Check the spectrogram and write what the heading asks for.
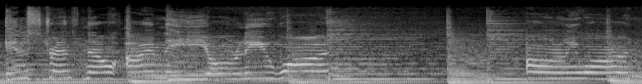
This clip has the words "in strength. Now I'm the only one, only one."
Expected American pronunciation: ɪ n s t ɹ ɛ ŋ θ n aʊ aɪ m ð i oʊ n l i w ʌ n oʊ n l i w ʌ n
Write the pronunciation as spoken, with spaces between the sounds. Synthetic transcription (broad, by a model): ɪ n s t ɹ ɛ ŋ θ n aʊ aɪ m ð i oʊ n l i w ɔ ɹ oʊ n l i w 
